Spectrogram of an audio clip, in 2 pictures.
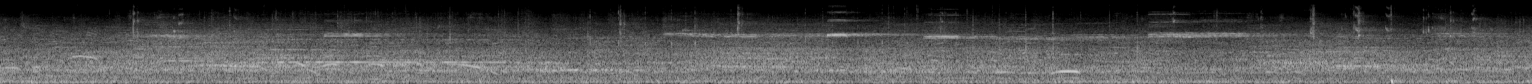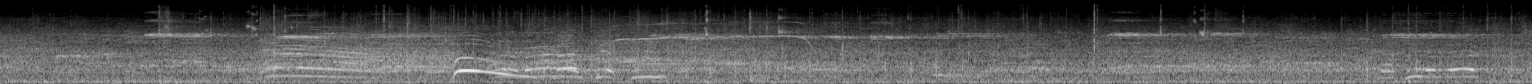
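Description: Indoor volleyball in a large, echoing hall: steady chatter from spectators and neighbouring courts, athletic shoes squeaking on the court floor, and the ball being struck. Players shout during a rally about two-thirds of the way through, the loudest moment.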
